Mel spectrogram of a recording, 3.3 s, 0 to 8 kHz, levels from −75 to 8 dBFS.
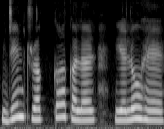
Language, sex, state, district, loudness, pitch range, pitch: Hindi, female, Jharkhand, Palamu, -14 LUFS, 220-260 Hz, 235 Hz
